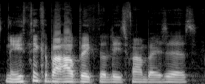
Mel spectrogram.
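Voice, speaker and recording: A man's voice: medium pitch, flat delivery, quick pace, fairly bright tone, no room sound. A man hosting a casual football watch-along stream from home, reading out chat and calling the match. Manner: chatty, repeats words and restarts while reading chat.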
